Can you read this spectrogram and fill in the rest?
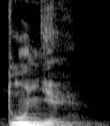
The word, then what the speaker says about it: tunje: stihu pročitali smo tunje. Predlog tunje izgovara se sa nj u 2. slogu.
